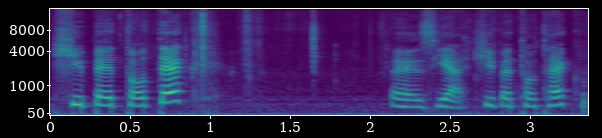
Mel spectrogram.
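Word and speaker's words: Xipe Totec: And the last one is pronounced Chipe Totec, which means transformation.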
